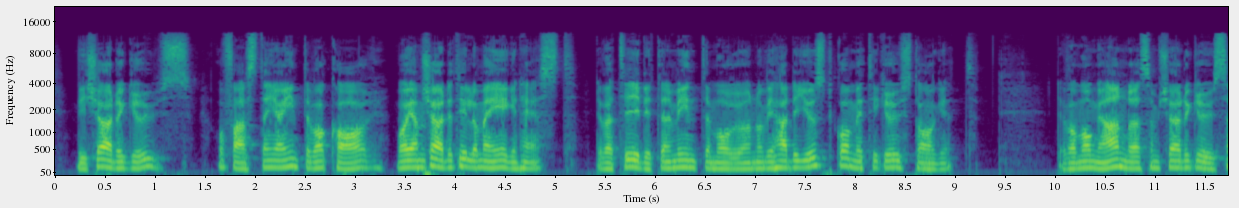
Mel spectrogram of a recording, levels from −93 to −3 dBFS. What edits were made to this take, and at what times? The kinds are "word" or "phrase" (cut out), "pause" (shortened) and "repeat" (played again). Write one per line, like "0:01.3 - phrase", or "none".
0:01.5 - pause
0:03.3 - pause
0:03.7 - phrase
0:05.3 - pause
